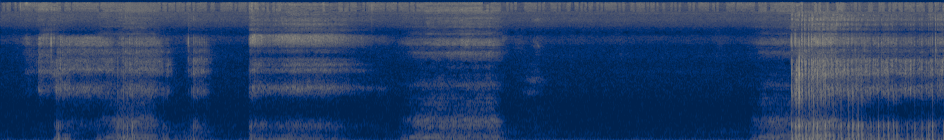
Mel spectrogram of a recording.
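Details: Beabull dogs asleep, rumbling, snorting snores in several uneven bursts: snoring.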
